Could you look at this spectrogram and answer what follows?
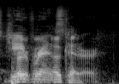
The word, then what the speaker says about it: Brandstetter: Yes, Jay Brandstetter.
